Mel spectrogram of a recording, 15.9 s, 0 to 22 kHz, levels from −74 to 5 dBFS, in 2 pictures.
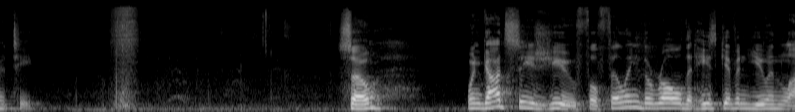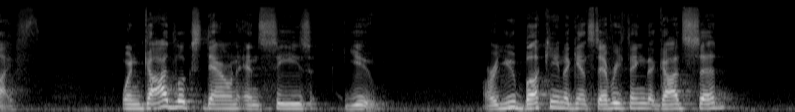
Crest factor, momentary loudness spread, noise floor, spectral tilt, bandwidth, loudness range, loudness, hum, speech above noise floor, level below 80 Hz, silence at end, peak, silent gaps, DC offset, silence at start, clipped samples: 20 dB; 18 LU; -54 dBFS; -6.5 dB/octave; 17 kHz; 3 LU; -22 LUFS; none; 33 dB; -64 dBFS; 0.65 s; -2 dBFS; none; under 0.1%; 0 s; under 0.1%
